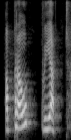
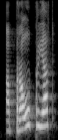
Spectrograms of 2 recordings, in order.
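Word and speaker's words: appropriate: तो इसको 4 तरह से उच्चारित करते हैं. अप्रोप्रिएट. फ्राउ पे स्ट्रेस है. या और कैसे बोलते हैं? अमेरिकन्स कैसे बोलते हैं? अप्रोप्रिएट. औ आपको पता है ब्रिटिशर्स बोलते हैं और औ अमेरिकन्स बोलते हैं. अप्रोप्रिएट. और कैसे बोल सकते हैं इसको? जो ब्रिटिशर्स बोलते हैं अप्रोप्रिएट. अब आठ नहीं बोलेंगे, इसमें अंतर इतना ही है.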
